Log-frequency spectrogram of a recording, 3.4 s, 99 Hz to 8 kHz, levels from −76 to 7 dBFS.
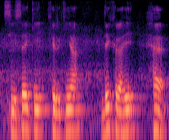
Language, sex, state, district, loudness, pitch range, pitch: Hindi, male, Bihar, Patna, -14 LUFS, 125-130 Hz, 130 Hz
